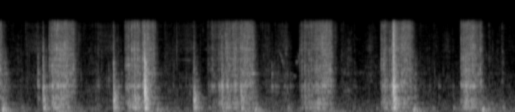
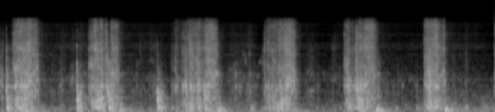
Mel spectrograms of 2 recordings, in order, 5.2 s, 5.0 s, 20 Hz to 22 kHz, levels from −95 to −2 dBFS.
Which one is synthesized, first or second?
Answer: second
